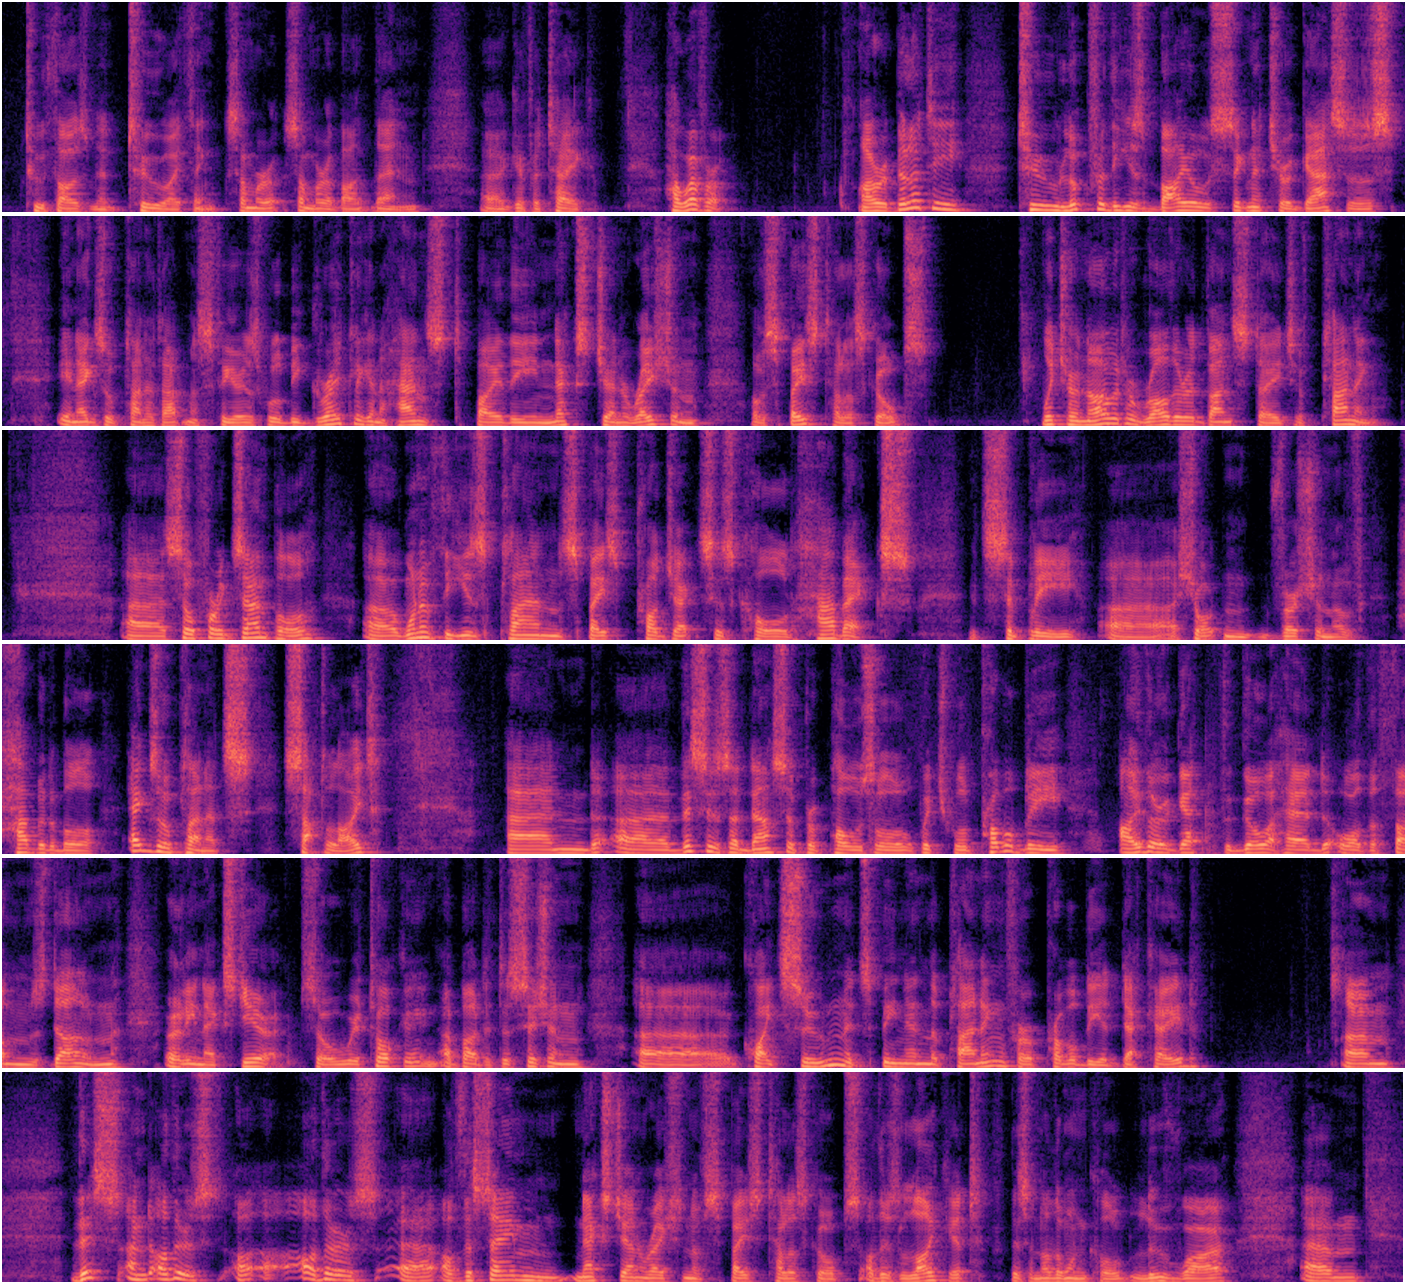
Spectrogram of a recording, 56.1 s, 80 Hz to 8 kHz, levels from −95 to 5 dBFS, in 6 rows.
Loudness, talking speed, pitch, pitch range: -20 LUFS, 140 wpm, 130 Hz, 115-150 Hz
